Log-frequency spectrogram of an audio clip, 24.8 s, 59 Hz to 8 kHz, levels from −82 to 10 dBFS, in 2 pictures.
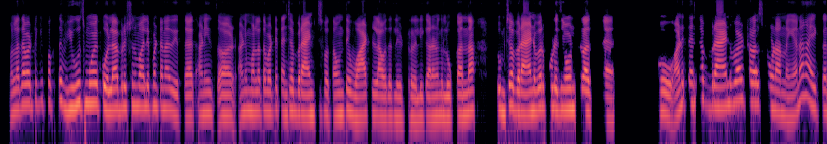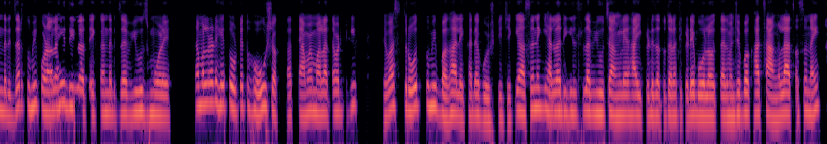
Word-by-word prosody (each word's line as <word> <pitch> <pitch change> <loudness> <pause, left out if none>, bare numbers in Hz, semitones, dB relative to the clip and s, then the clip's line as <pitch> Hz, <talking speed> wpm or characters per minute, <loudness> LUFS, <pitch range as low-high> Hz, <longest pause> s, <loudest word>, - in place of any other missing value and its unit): मला 190 +3 -2
तर 225 - +4
वाटतं 230 0 +1
की 240 - -12
फक्त 235 +2 -8
व्ह्यूजमुळे 235 +4 +4
कोलॅबोरेशनवाले 210 +2 +3
पण 220 +1 -3
त्यांना 200 -1 -1
देतायेत 160 -3 -2
आणि 170 +1 -3
अ, - - -4 0.3
आणि 170 +2 -4
मला 180 0 -1
तर 180 - -2
वाटते 180 +2 -2
त्यांच्या 180 +1 -2
ब्रँडची 165 -1 +2
स्वतःहून 165 0 -2
ते 185 - 0
वाट 155 +2 +2
लावतात 150 -2 0
लिटरली. 145 0 -3
कारण 155 +1 -1
लोकांना 165 +3 +2 0.4
तुमच्या 195 +3 +3
ब्रँडवर 185 +1 +5
पुढे 200 -2 +3
जाऊन 195 +1 +5
ट्रस्ट 180 -5 +3
आहे. 145 - +1 0.7
हो 170 -3 +2
आणि 230 - +1
त्यांच्या 235 +4 -2
ब्रँडवर 220 +4 +4
ट्रस्ट 230 -2 +2
होणार 185 -3 +2
नाहीये 155 -1 -4
ना 275 +5 0
हां 295 - 0
एकंदरीत. 185 -3 -3
जर 210 +7 -2
तुम्ही 215 +2 0
कोणालाही 190 +4 +1
दिलतं 195 -5 -2
एकंदरीत 170 0 -5
जर 170 - +2
व्ह्यूजमुळे. 165 -2 0 0.4
तर 215 - -1
मला 230 +1 +1
वाटतं 240 +1 +1
हे 220 - +2
तोटे 210 -1 +1
तर - - -6
होऊ 180 +3 +2
शकतात. 155 -3 -5
त्यामुळे 170 +2 -2
मला 170 -1 +1
आता 170 +1 -4
वाटतं 175 -1 -4
की 220 - -6 0.4
जेव्हा 175 +6 0
स्रोत 200 0 +1
तुम्ही 215 -1 +2
बघाल 165 +2 +2
एखाद्या 155 +2 -3
गोष्टीची 140 0 -6
की 185 - -2
असं 175 +3 +1
नाही 200 0 0
की 195 - -4
ह्याला 175 +1 +2
रील्सला 175 +1 -2
व्ह्यू 170 0 +1
चांगले 160 -2 +1
आहेत. 160 0 -1
हा 155 - +3
इकडे 155 0 -3
जातो 155 -1 -3
त्याला 160 -1 0
तिकडे 160 0 -1
बोलावतायत 155 0 +2
म्हणजे 155 +2 -1
बघ 170 - +4
हा 170 - +2
चांगलाच 160 +2 +3
असं 175 +3 -6
नाही. 170 +5 -1
175 Hz, 215 wpm, -26 LUFS, 160-200 Hz, 0.7 s, ब्रँडवर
